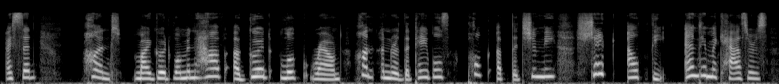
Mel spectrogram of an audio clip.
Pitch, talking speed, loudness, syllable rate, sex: 310 Hz, 175 wpm, -18 LUFS, 6.0 syllables/s, female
